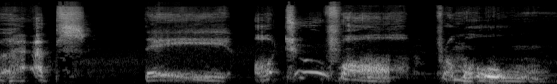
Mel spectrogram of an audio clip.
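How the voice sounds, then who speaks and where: A raspy, extremely high-pitched put-on character voice at a very slow pace, with long, frequent pauses. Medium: actual play. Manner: slow, gentle.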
